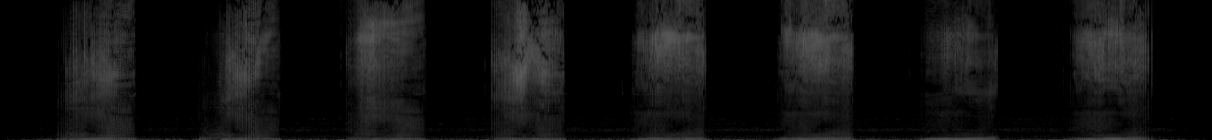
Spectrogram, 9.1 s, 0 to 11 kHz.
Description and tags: whisk handle - toothpick
scraped the edge of a metal whisk with a wooden toothpick: four times in one direction, four times in the other direction.
toothpick, scraped, scraping, MTC500-M002-s14, rubbing, whisk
